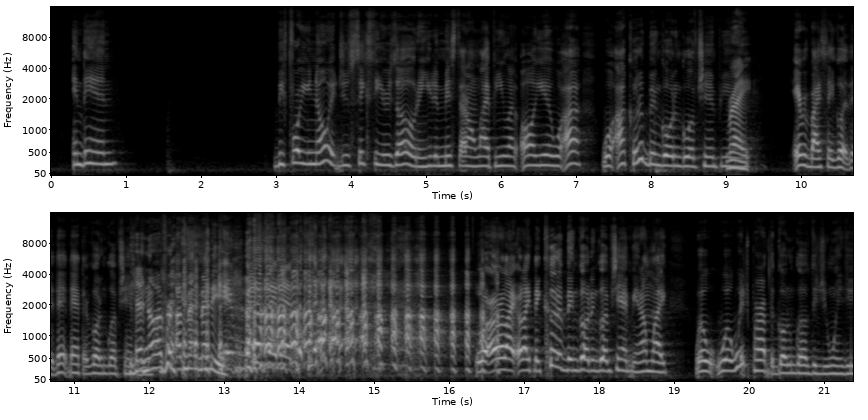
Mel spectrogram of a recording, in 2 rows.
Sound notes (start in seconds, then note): 12.3 everyone chuckling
